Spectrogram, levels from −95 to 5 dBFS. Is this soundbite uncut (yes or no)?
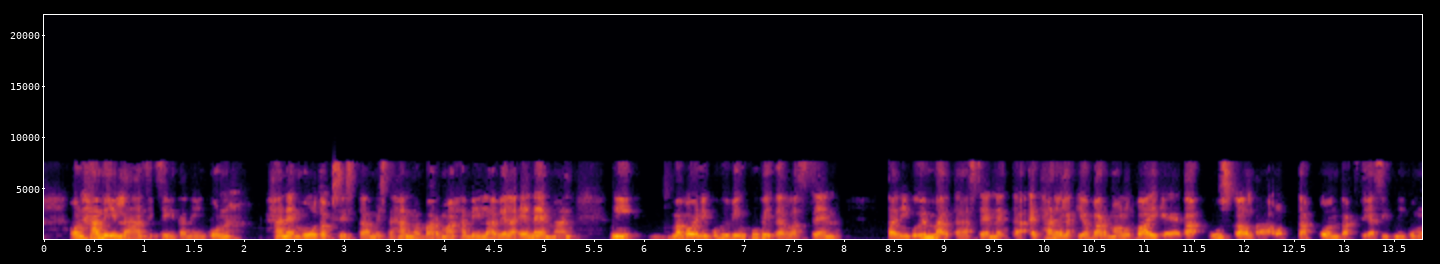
no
